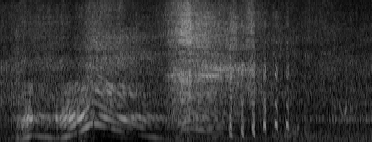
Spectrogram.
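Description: Sport motorcycle engine revved in sharp rising and falling blips, followed about three and a half seconds in by a quick run of short rev stabs.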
